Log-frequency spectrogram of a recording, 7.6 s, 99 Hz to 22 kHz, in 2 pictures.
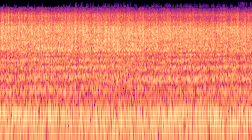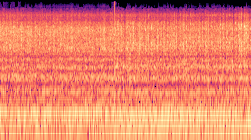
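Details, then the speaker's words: Chevy V8-swapped Porsche 935 with 180° crossover headers (giving a flat-six-like firing order), idling in neutral before clutch replacement: steady, even, throaty idle with raspy flat-six-like edge, no ticks or knocks; normal healthy idle. "part of the reason why this thing doesn't sound like a V8 all the way is because we built 180 headers for it"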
